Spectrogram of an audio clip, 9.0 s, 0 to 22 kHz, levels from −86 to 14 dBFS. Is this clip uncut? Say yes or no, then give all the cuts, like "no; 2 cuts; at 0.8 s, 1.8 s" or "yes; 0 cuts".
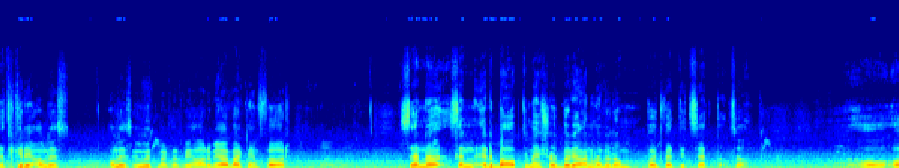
yes; 0 cuts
